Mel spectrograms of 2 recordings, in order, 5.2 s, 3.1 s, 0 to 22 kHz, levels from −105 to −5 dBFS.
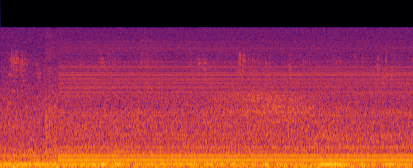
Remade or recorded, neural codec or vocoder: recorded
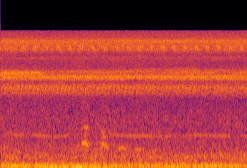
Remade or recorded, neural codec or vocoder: recorded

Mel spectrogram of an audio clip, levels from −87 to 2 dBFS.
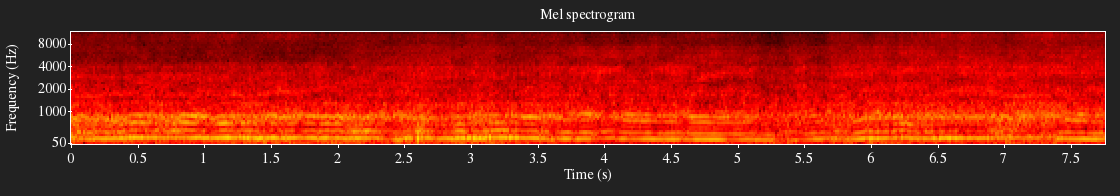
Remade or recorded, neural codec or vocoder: remade, codec, SNAC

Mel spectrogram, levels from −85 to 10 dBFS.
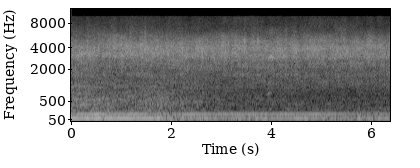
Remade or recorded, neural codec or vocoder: remade, codec, SNAC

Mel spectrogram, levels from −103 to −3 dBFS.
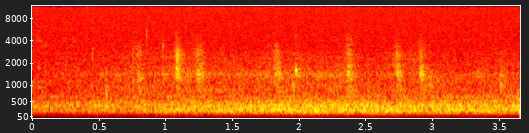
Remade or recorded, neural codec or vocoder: recorded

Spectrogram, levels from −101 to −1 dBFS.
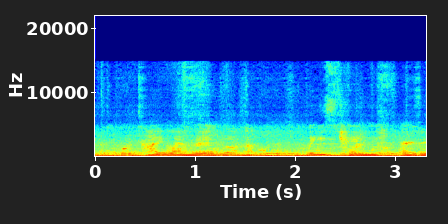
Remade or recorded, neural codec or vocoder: remade, codec, SNAC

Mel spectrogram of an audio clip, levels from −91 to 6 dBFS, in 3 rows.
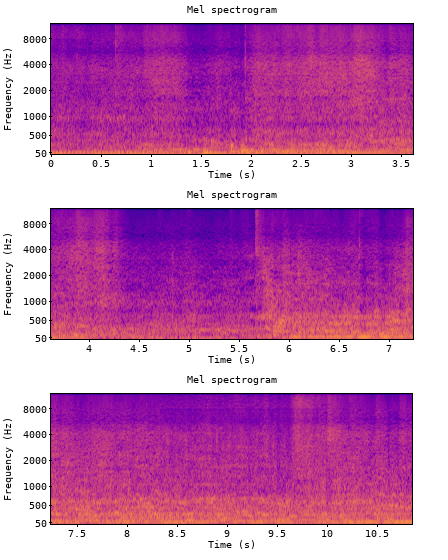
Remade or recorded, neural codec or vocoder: remade, codec, SNAC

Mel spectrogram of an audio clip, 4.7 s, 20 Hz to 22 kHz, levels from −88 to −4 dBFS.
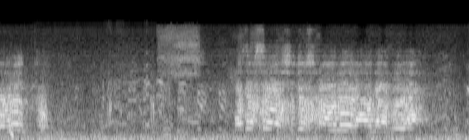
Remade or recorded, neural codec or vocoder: recorded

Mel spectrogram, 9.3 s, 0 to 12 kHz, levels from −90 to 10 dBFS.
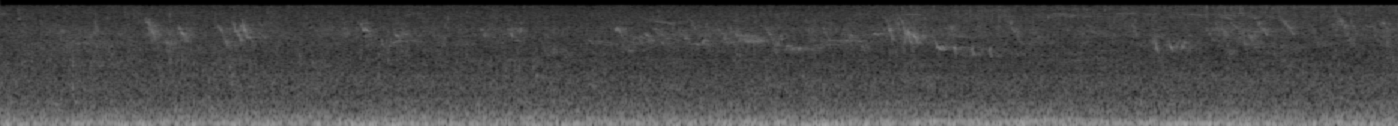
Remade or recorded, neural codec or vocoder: recorded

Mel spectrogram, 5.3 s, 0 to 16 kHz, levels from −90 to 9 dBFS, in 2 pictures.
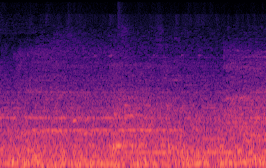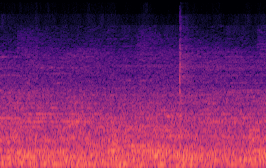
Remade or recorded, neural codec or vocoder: recorded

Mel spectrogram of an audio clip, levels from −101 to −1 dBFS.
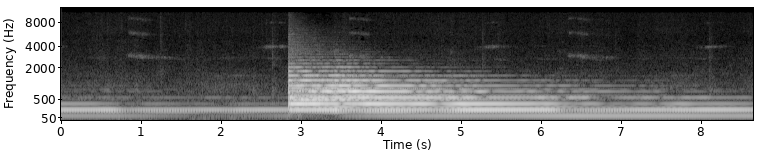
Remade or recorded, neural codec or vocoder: recorded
